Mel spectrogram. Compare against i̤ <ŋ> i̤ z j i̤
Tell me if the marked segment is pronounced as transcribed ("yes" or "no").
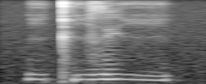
no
